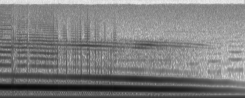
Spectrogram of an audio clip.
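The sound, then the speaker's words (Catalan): A person howls like a wolf, one long, loud, sustained vocal note that slowly slides downward in pitch and fades slightly at the end, with no other talking. “Es va posar al mig, va mirar cap a un costat, va mirar cap a l'altre, i aleshores va fer aquella senyal, aquell senyal que fan els llops, allò...”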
